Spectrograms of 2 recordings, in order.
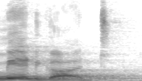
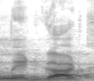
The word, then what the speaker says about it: मडगार्ड: अगर देखा जाए तो अक्सर लोग कहते हैं मिड गार्डन मेरे साइकिल का मिड गार्डन खराब है पापा मुझे पैसा दे दीजिए मुझे अपने मडगार्ड को चेंज करवाना है ऐसा लोग कहते हैं जबकि इसका उच्चारण इसका प्रनंसीएशन मिड गार्डन ना होकर मडगार्ड होता है तो इसमें आपके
